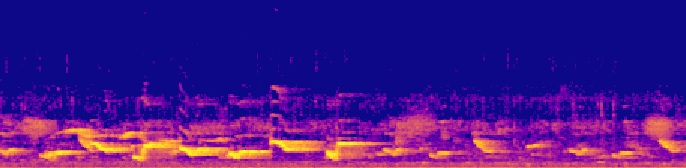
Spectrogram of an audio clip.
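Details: In the morning, a straw-headed bulbul pours out loud, rich, bubbling whistled phrases that slide up and down in quick succession, about two a second, over a faint low hum.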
